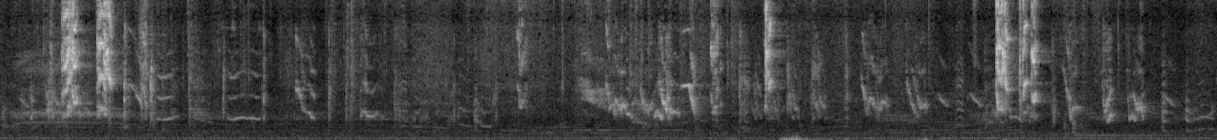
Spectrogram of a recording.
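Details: Budgerigars in a colony chirping, a dense scatter of short high chirps and squeaky notes with a steady low hum behind and a brief thump near the middle.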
